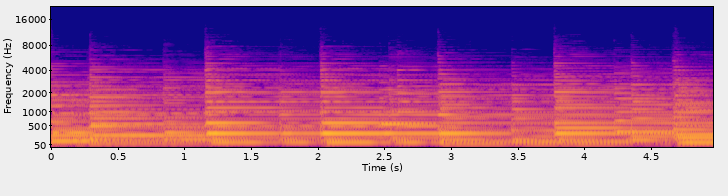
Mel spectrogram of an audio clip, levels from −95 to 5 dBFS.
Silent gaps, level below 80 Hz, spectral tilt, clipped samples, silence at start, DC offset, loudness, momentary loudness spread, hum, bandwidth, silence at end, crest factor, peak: none; -36 dBFS; -9 dB/octave; under 0.1%; 0 s; under 0.1%; -19 LUFS; 7 LU; none; 6.6 kHz; 0 s; 16 dB; -2 dBFS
